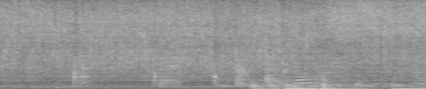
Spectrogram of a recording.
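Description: Butter, onion and broccoli sizzling in a pot with a steady hiss, while diced onion is scraped in off a wooden cutting board and stirred with a wooden spoon, giving light scraping knocks.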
